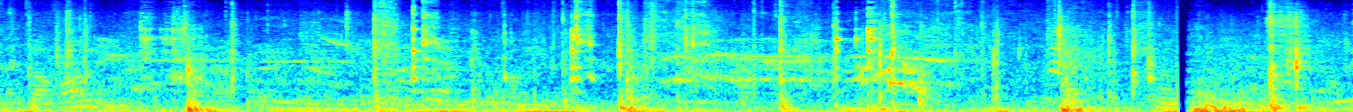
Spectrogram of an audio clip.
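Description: Spoons and forks clink against plates.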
